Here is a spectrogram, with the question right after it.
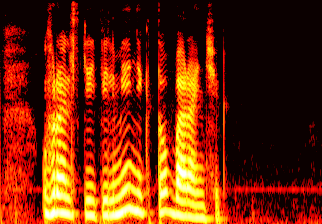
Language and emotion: Russian, positive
